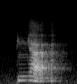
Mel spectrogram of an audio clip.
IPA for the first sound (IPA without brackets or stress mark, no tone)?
ɲ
